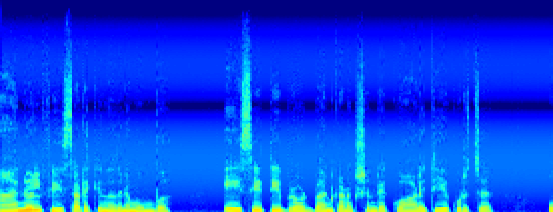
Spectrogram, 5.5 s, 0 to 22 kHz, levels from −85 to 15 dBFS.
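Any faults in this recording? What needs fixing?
A DECT cordless phone buzz runs under the speech for the whole clip, a thin, rasping 100 Hz tone well below the voice, produced as a nearby handset or base station pulses its radio every 10 ms and the audio circuitry rectifies those bursts. Unlike smooth mains hum, it sounds gritty and rich in harmonics. Keep DECT phones and base stations away from microphones, preamps and cables, or use shielded balanced wiring.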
